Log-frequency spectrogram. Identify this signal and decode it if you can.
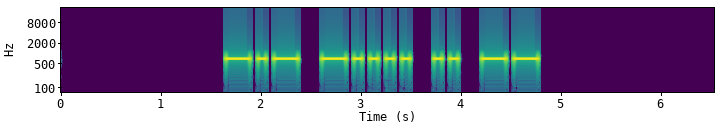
Morse code, heard as a keyed tone, about 15 wpm, 700 Hz. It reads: K6IM
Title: USA Call Signs - 4 Characters - Repeated 3x - 15wpm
